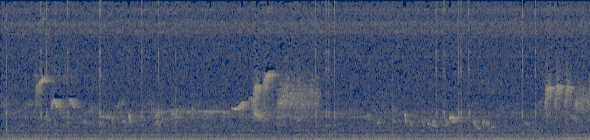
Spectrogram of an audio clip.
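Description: Outdoor ambience: a steady low background hum with scattered short bird chirps, the loudest about three seconds in and another near the end.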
